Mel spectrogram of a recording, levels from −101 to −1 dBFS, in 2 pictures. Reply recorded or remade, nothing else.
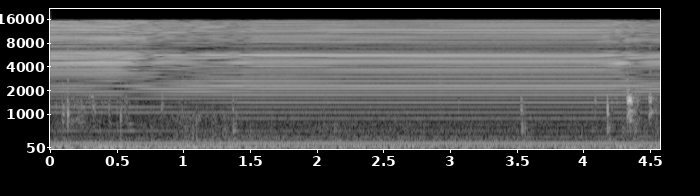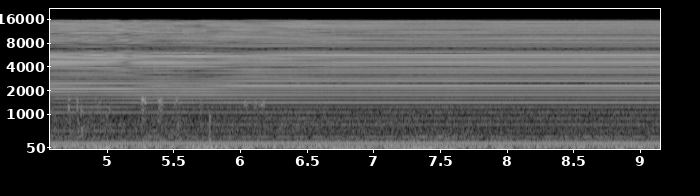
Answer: recorded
